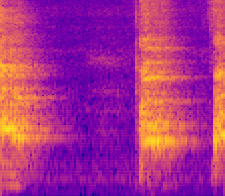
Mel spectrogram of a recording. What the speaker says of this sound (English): my dogs keep getting into a shouting match with the next door neighbor's dogs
